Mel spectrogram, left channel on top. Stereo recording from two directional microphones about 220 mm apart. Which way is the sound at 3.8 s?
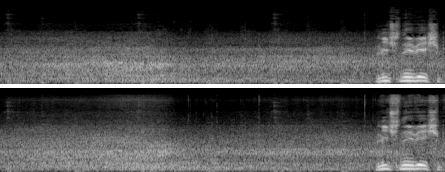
25° right (ahead or behind).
